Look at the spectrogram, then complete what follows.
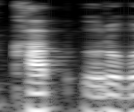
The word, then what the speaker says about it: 값: 삶은 삶, 여덜은 여덜, 흙은 흙, 값은 갑으로 발음됩니다.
